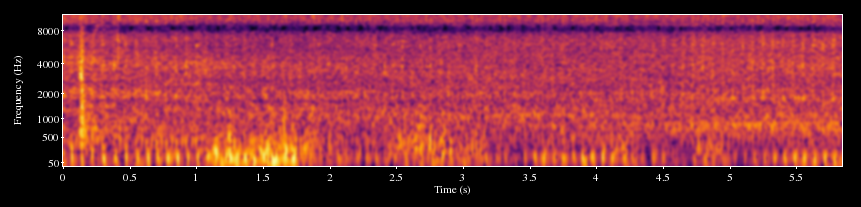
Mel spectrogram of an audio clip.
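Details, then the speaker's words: Red 1962 Bolens Ride-a-matic tractor started with a bit of choke after restoration work: the small single gives a steady low putter with even firing pulses at a fast idle and no knocks or misses, running very well. "we are back in the workshop now uh because just after that last clip where it was running very well"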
